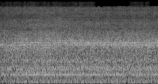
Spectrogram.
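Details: 2011 Nissan Maxima with code P0171 and a high idle of 1,100 rpm in park. The engine runs under a loud airy hiss with a thin whistle, from a small leak in a hose plugged into the intake manifold.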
